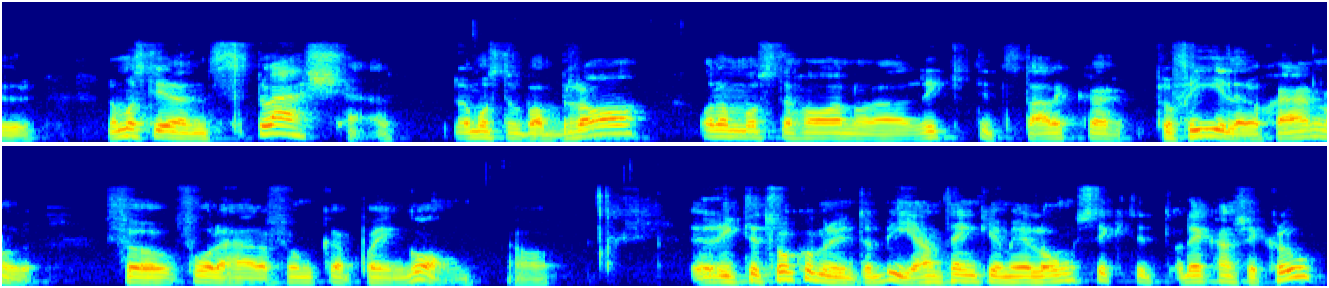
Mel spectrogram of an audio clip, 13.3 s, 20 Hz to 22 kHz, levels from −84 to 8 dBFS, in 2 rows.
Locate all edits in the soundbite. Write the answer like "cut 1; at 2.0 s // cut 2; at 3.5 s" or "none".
cut 1; at 9.1 s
